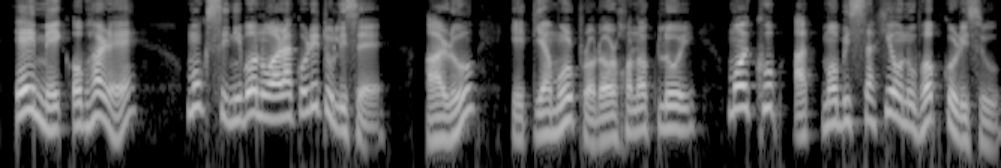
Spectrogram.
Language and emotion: Assamese, happy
